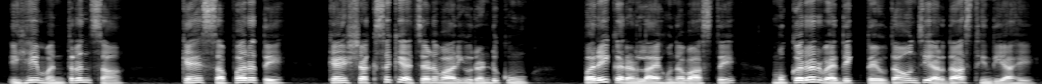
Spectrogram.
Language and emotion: Sindhi, neutral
